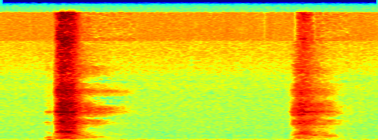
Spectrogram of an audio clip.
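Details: Sleeping female Alaskan Malamute in bed, two breathy, hissing snorts spaced roughly two and a half seconds apart, with near silence between them in a small quiet room.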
